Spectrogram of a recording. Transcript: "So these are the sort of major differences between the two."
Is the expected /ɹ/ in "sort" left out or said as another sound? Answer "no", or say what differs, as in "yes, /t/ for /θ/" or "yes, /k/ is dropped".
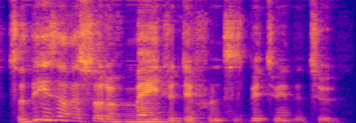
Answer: no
